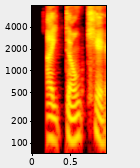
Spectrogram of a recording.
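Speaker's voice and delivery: whispered close, soft and quiet. The narrator answers Camilla, whispered into her ear. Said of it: "I whispered into her ear".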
